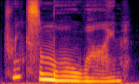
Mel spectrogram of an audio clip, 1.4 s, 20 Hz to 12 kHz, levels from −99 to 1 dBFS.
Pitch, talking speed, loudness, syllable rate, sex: 185 Hz, 170 wpm, -15 LUFS, 3.3 syllables/s, female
